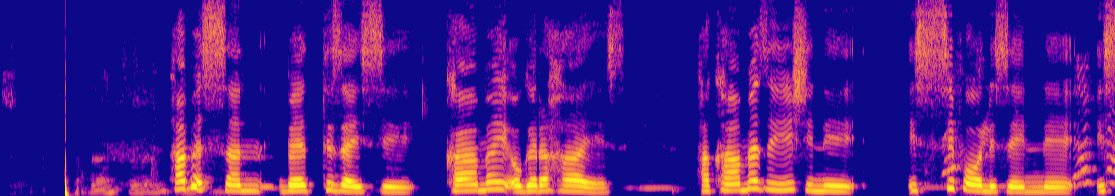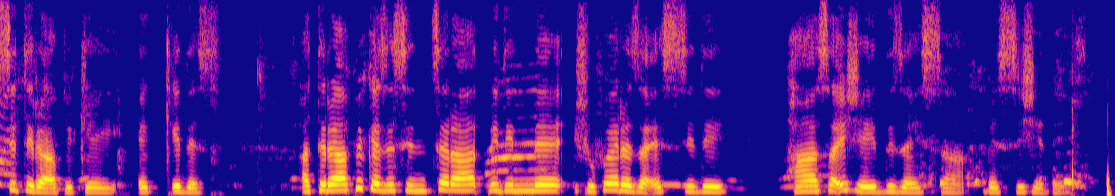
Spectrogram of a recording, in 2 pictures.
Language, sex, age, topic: Gamo, female, 25-35, government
